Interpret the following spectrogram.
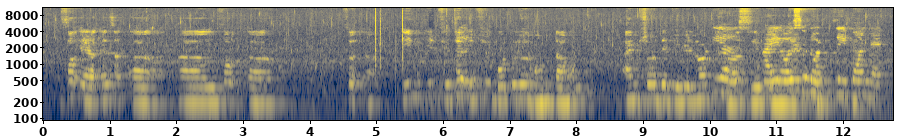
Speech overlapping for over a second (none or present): present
